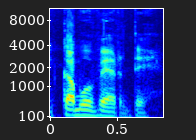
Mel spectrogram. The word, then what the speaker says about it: Cabo Verde: Portuguese so for example somebody from Portugal if they were talking about kabo the country near us they would say Cabo Verde if somebody who is a Portuguese speaker from Brazil the same country he would pronounce it kab oh the D they pronounce with a J sound so it's the same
